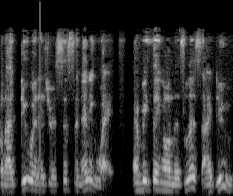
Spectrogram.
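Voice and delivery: normal talking voice

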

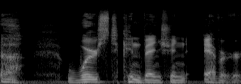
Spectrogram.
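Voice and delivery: heavy put-on fat voice, slow and drawn-out. Imitating the comic book guy's catchphrase: Comic Book Guy voice. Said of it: "isn't the comic book guy just like".

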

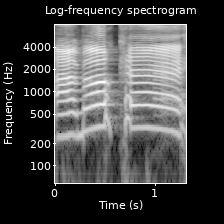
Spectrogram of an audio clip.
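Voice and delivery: mock very high, very loud slurring. Recalling a girl driving past in a go-kart, imitating her slurring. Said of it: "driving past in the go-kart slurring".

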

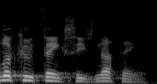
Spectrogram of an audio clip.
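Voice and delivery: very low, smug, self-satisfied murmured aside. Telling a story where the pastor nudges the worship leader, mock-smug remark. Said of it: "smugly says".

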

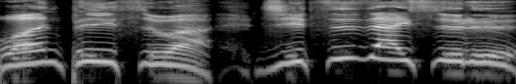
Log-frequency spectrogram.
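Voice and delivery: very slow rough voice. Saying a One Piece line in Japanese in a Whitebeard voice. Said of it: "I said the word One Piece in a Whitebeard voice".

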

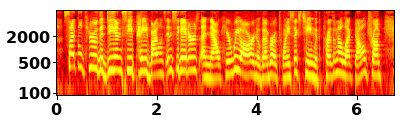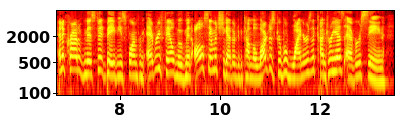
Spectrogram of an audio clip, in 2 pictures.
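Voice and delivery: plain

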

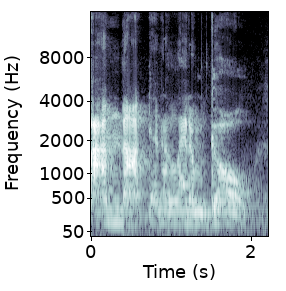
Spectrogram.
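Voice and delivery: strange, possessed, otherworldly demonic voice. Recalling a spirit taking over and speaking through them, in a demonic strange voice. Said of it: "I spoke in a very demonic, strange voice".

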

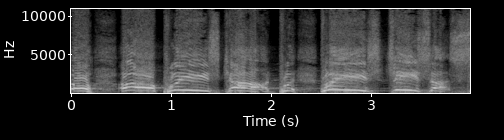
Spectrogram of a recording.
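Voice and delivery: put-on very slow, high, drawn-out desperate crying. Acting out a mother crying over a dying child: imitating a desperate mother's cry. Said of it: "somewhere in the desperation voice".

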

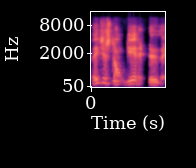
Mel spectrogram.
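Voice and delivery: whispered. Retelling what a security guard said while fans jeered: imitating a whisper. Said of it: "he whispers".

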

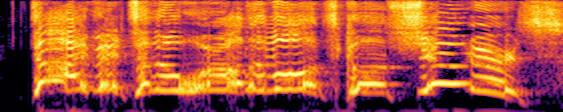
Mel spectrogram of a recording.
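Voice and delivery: very high, over-the-top, shrill put-on yell. Reading a game's description aloud to the other player: put-on yelling. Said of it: "no need to yell".

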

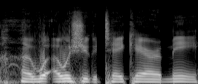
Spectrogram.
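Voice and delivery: ordinary talk

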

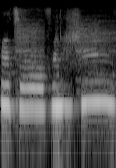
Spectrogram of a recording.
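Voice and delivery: high, loud, delighted squeal.

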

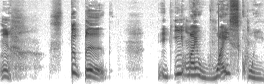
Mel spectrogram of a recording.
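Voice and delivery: put-on whiny, babyish little-kid toddler voice. Arguing on Halloween with someone who refuses the offer; toddler voice. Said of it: "Why do you talk like a toddler?".

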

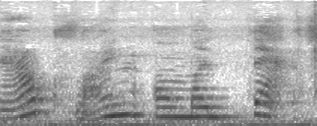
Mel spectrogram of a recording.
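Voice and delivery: usual speaking voice

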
